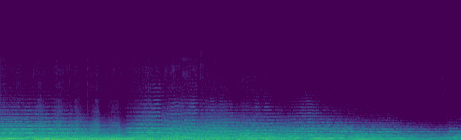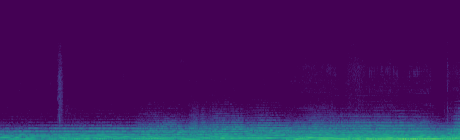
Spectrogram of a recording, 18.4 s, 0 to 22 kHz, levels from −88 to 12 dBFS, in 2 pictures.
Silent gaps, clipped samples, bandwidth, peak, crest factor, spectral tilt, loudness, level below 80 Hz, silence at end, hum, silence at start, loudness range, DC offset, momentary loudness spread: none; under 0.1%; 5.6 kHz; -10 dBFS; 16 dB; -10 dB/octave; -25 LUFS; -48 dBFS; 0 s; none; 0 s; 10 LU; under 0.1%; 12 LU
